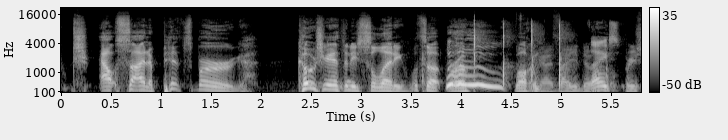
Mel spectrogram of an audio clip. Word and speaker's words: Cellitti: Well, without further ado, we're happy to bring on our guest, uh, strength condition outside of Pittsburgh, Coach Anthony Cleti.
